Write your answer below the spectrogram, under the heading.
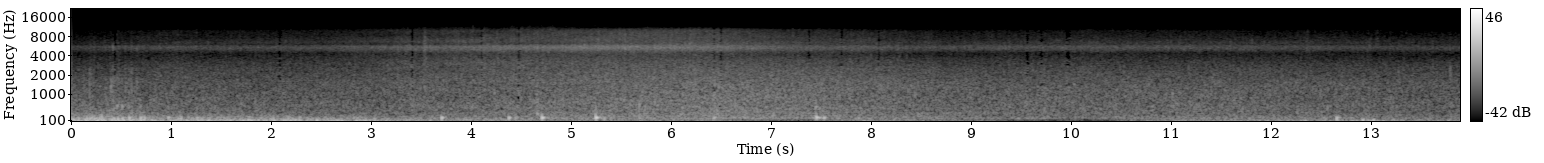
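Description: Wind buffeting the microphone and tyres rolling over a dirt trail as a Trek Roscoe 6 hardtail mountain bike is ridden, with several sharp knocks from the bike over bumps in the middle. The rumble drops away for a few seconds past the middle, then builds again.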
